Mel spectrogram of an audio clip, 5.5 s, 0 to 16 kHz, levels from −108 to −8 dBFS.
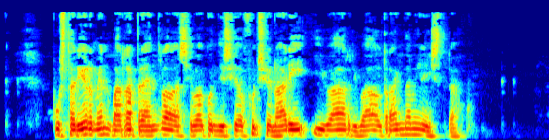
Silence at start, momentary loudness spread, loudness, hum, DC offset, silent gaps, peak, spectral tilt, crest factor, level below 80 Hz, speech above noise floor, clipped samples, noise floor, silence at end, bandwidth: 0.55 s; 8 LU; -22 LUFS; none; under 0.1%; none; -4 dBFS; -6 dB/octave; 18 dB; -64 dBFS; 47 dB; under 0.1%; -69 dBFS; 0.85 s; 11.5 kHz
